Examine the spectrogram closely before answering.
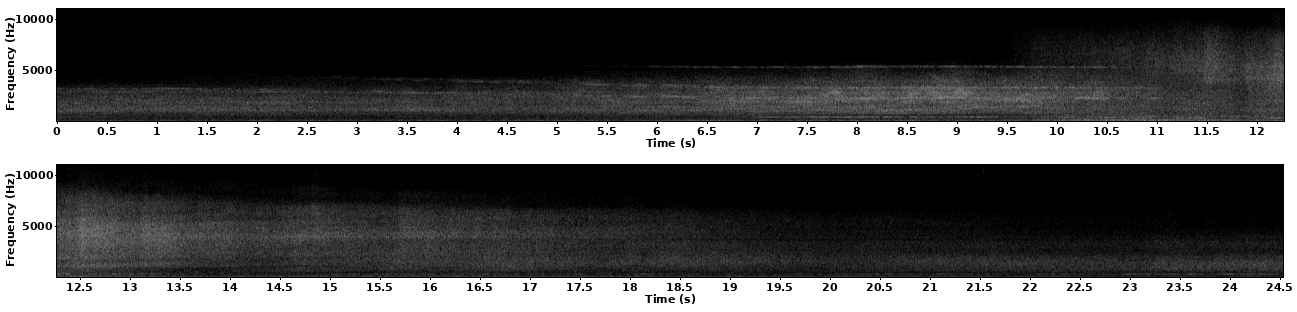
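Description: A twin-engine jet airliner roars at takeoff thrust and climbs away.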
